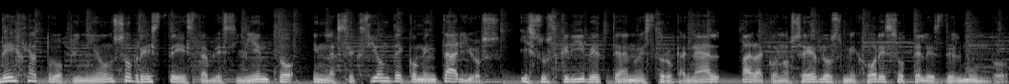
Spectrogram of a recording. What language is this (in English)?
Spanish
